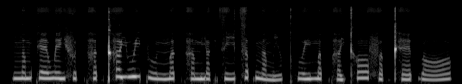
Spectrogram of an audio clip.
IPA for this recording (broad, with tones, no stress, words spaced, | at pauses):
ŋɐ˨˧mkɛː˨˧we˨jfɵ˨˥t̚ hɐ˧t̚ kʰɐ˥juː˥j puː˨nmɐ˥k̚ hɐ˧mjɐ˧k̚t͡siː˨˥t͡sɐ˥p̚ ŋɐ˨˩miː˨˥ kʷʰe˨˧j mɐ˧p̚hɐ˨˩jkʰɔː˥ fɐ˨˥p̚kʰɛː˨˥p̚ lɔː˨˥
